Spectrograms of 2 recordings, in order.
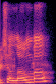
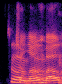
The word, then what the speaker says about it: Chilombo: Is it Chilombo? Yeah. Chilombo.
